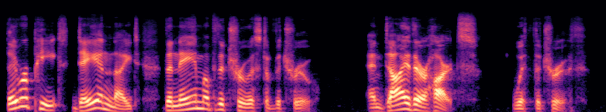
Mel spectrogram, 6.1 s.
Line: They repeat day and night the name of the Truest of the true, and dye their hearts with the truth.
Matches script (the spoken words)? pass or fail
pass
